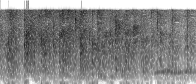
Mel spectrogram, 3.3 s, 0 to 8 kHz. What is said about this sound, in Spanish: ¡Sí! Un aplauso para el Señor porque llegamos al 4.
